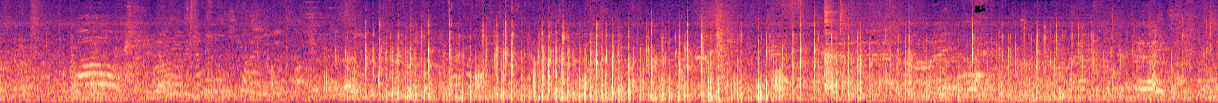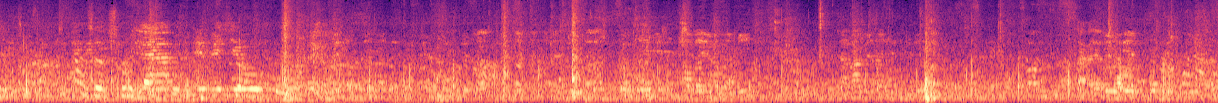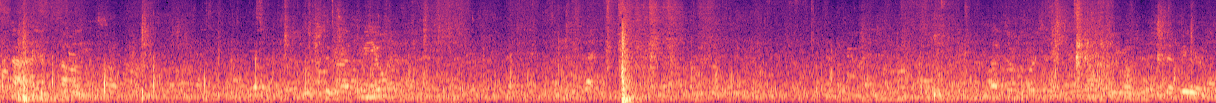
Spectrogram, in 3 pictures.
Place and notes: Paris, Rue Montorgueil
Closing time of seafood and fruit shops on Rue Montorgueil. Every business has an end.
